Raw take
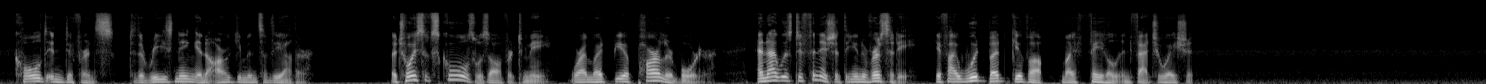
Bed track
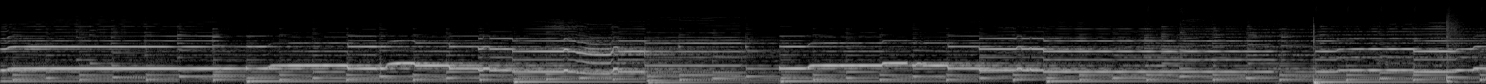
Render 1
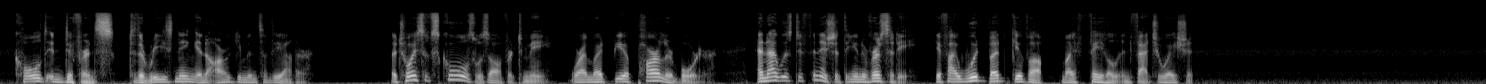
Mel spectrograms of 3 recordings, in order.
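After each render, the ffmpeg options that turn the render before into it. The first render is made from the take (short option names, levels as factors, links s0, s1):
-filter_complex "[0:a]asettb=1/sr,asplit=3[s0][s1][s2];[s0]atrim=end=2.164[s3];[s1]atrim=start=2.16:end=4.2,asetpts=PTS-STARTPTS,afade=t=in:d=0.004:c=qsin,afade=t=out:st=2.036:d=0.004:c=qsin,lowpass=f=3200:p=1[s4];[s2]atrim=start=4.196[s5];[s3][s4]acrossfade=d=0.004:c1=hsin:c2=qsin[s6];[s6][s5]acrossfade=d=0.004:c1=qsin:c2=hsin,asplit=4[s7][s8][s9][s10];[s7]atrim=end=0.652[s11];[s8]atrim=start=0.648:end=1.522,asetpts=PTS-STARTPTS,volume=2.37[s12];[s9]atrim=start=1.518:end=8.14,asetpts=PTS-STARTPTS,afade=t=out:st=6.202:d=0.42:silence=0.199526[s13];[s10]atrim=start=8.14,asetpts=PTS-STARTPTS,afade=t=in:d=0.004:c=hsin:silence=0.199526[s14];[s11][s12]acrossfade=d=0.004:c1=hsin:c2=hsin[s15];[s13][s14]concat=n=2:v=0:a=1[s16];[s15][s16]acrossfade=d=0.004:c1=hsin:c2=hsin"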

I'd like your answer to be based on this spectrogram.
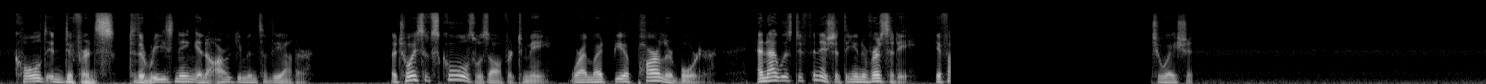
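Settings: -filter_complex "[0:a]asettb=1/sr,asplit=3[s0][s1][s2];[s0]atrim=end=0.734[s3];[s1]atrim=start=0.73:end=2.47,asetpts=PTS-STARTPTS,afade=t=in:d=0.004:c=qsin,afade=t=out:st=1.736:d=0.004:c=qsin,asplit=2[s4][s5];[s5]adelay=13,volume=0.335[s6];[s4][s6]amix=inputs=2:normalize=0,atrim=end_sample=76734[s7];[s2]atrim=start=2.466[s8];[s3][s7]acrossfade=d=0.004:c1=hsin:c2=qsin[s9];[s9][s8]acrossfade=d=0.004:c1=qsin:c2=hsin,asplit=3[s10][s11][s12];[s10]atrim=end=9.5,asetpts=PTS-STARTPTS,afade=t=out:st=9.496:d=0.004:c=hsin[s13];[s11]atrim=start=9.5:end=11.51,asetpts=PTS-STARTPTS,volume=0[s14];[s12]atrim=start=11.51,asetpts=PTS-STARTPTS,afade=t=in:d=0.004:c=hsin[s15];[s13][s14][s15]concat=n=3:v=0:a=1"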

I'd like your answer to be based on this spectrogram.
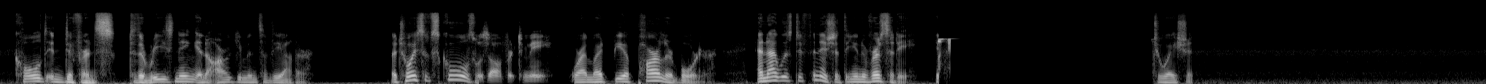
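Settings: -filter_complex "[0:a]asettb=1/sr,asplit=3[s0][s1][s2];[s0]atrim=end=2.644[s3];[s1]atrim=start=2.64:end=4.08,asetpts=PTS-STARTPTS,afade=t=in:d=0.004:c=qsin,afade=t=out:st=1.436:d=0.004:c=qsin,lowpass=8200[s4];[s2]atrim=start=4.076[s5];[s3][s4]acrossfade=d=0.004:c1=hsin:c2=qsin[s6];[s6][s5]acrossfade=d=0.004:c1=qsin:c2=hsin,asettb=1/sr,asplit=3[s7][s8][s9];[s7]atrim=end=4.784[s10];[s8]atrim=start=4.78:end=5.75,asetpts=PTS-STARTPTS,afade=t=in:d=0.004:c=qsin,afade=t=out:st=0.966:d=0.004:c=qsin,highpass=380,equalizer=f=400:t=q:w=4:g=9,equalizer=f=1300:t=q:w=4:g=-4,equalizer=f=2500:t=q:w=4:g=7,equalizer=f=3700:t=q:w=4:g=6,lowpass=f=4700:w=0.5412,lowpass=f=4700:w=1.3066[s11];[s9]atrim=start=5.746[s12];[s10][s11]acrossfade=d=0.004:c1=hsin:c2=qsin[s13];[s13][s12]acrossfade=d=0.004:c1=qsin:c2=hsin,asettb=1/sr,asplit=3[s14][s15][s16];[s14]atrim=end=9.384[s17];[s15]atrim=start=9.38:end=11.55,asetpts=PTS-STARTPTS,afade=t=in:d=0.004:c=qsin,afade=t=out:st=2.166:d=0.004:c=qsin,lowpass=f=2800:t=q:w=0.5098,lowpass=f=2800:t=q:w=0.6013,lowpass=f=2800:t=q:w=0.9,lowpass=f=2800:t=q:w=2.563,afreqshift=-3300[s18];[s16]atrim=start=11.546[s19];[s17][s18]acrossfade=d=0.004:c1=hsin:c2=qsin[s20];[s20][s19]acrossfade=d=0.004:c1=qsin:c2=hsin"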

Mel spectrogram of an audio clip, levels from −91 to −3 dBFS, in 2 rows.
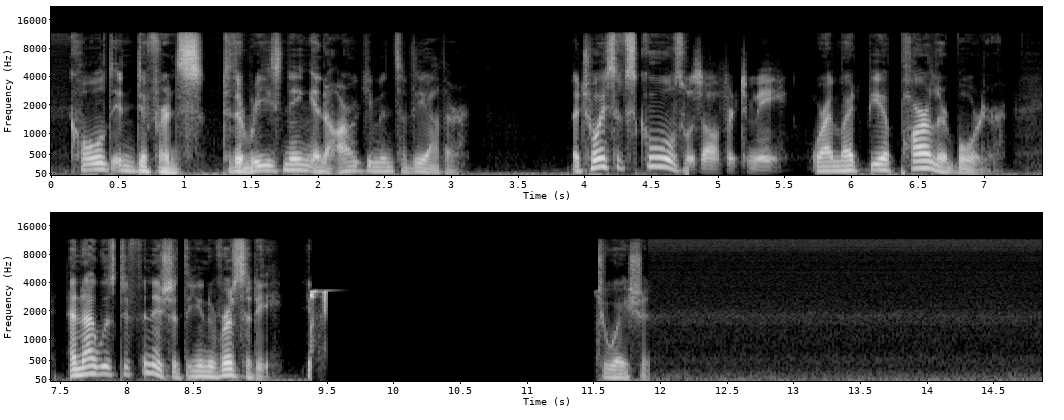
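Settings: -af "highshelf=f=7600:g=11"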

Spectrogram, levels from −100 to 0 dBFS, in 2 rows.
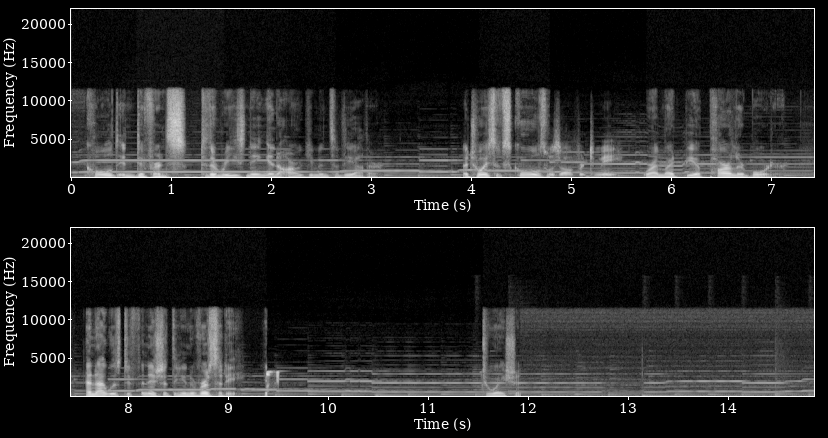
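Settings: -filter_complex "[1:a]volume=0.168[s0];[0:a][s0]amix=inputs=2:normalize=0"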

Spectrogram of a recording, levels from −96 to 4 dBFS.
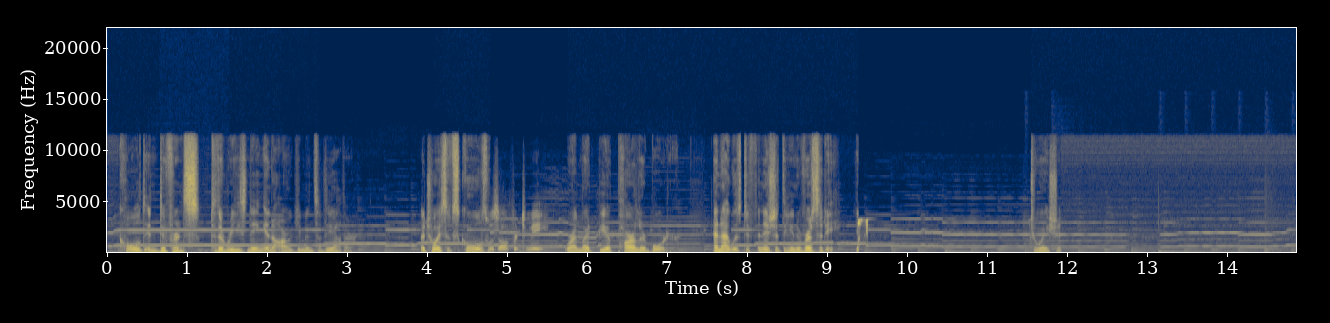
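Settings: -af "volume=1.19,alimiter=limit=0.891:level=0:latency=1"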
